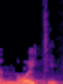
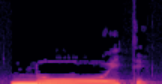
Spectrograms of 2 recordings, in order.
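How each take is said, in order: First: Said in the usual way. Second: "noite" with the first syllable held long and level; prolonged syllable in noite. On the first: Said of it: "a palavra noite era pronunciada". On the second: Shown as a demonstration. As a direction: draw out the noi- of noite. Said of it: "pronunciada como se fosse ... sílabas que se prolongavam".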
